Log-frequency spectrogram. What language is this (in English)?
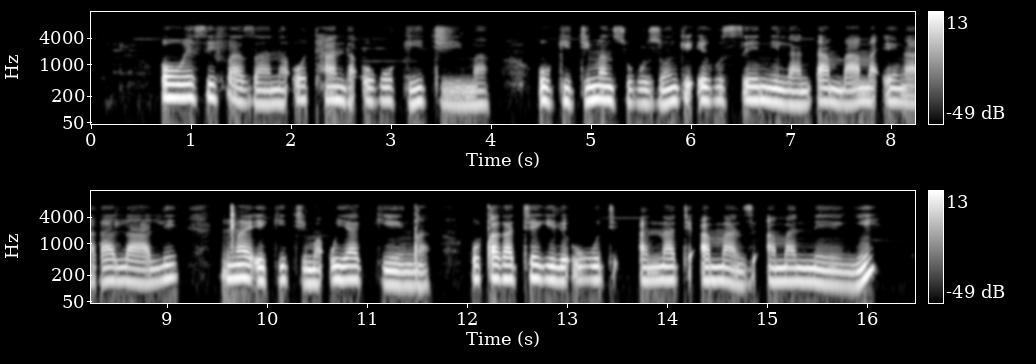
North Ndebele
